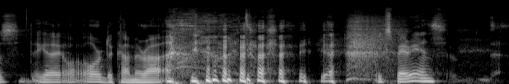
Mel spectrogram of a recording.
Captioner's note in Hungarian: nevetés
